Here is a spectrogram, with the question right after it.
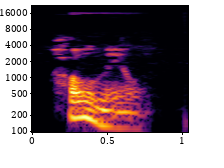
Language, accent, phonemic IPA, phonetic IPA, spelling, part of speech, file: English, Southern England, /ˈhoʊlmiːl/, [ˈhɔʊɫmiəɫ], wholemeal, adjective / noun, LL-Q1860 (eng)-wholemeal.wav
- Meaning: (adjective) 1. Containing or made from the whole grain, including the bran 2. Containing or made from the whole grain, including the bran.: Whole-wheat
